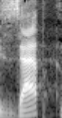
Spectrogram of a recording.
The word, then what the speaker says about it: Xapp: Advertising technology company Zapp Media, which is spelled X-A-P-P Media, creates ad products for streaming audio, and the company released a new edition of its ongoing study of streaming audio advertising.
